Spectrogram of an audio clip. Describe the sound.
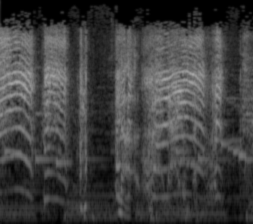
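A woman crying in long, high, wavering wails and sobs that run almost without a break, loud and strained, with short catches of breath between cries.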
